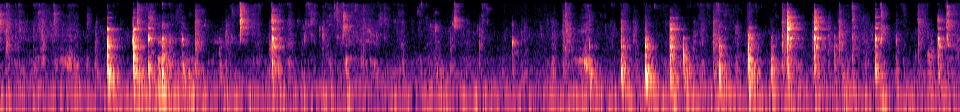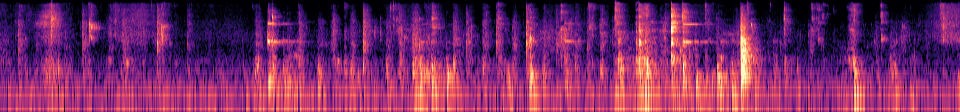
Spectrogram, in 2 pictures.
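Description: Spoons and chopsticks clinking and scraping against ceramic bowls as two people eat, in many short scattered taps, a few ringing briefly.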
